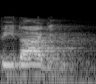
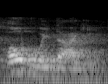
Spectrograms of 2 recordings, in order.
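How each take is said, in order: First: The unstressed first syllable is left out. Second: The unstressed first syllable is pronounced. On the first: This is how people say it today in fast talk. "People today say" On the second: This is the full, original form of the word. "The real word is"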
